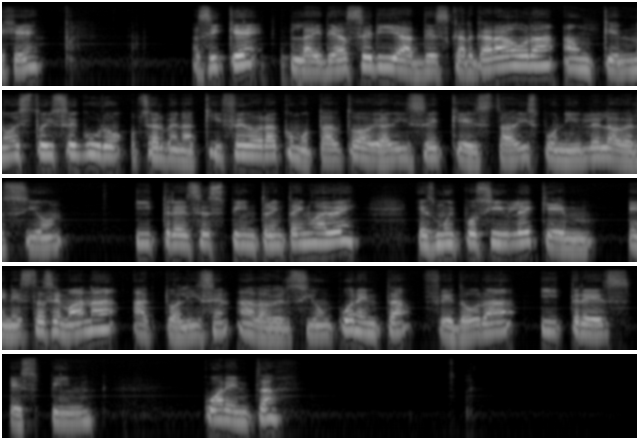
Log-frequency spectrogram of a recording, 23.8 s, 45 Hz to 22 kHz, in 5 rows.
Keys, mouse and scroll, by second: 0.4-1.6 scroll up 3, 3.2 click, 8.2-10.2 drag, 11.7 click, 15.4-18.3 drag.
